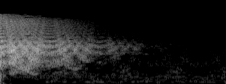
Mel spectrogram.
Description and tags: More impulse responses recorded with the DS-40 both direct to hard drive via USB and out in the field and converted and edited in Wavosaur and in Cool Edit 96 for old times sake. Subjects include outdoor equatable court, glass vases, toy reverb microphone, soda cans, parking garage and a toybox all in various versions idiot with and without noise reduction and delay effects, fun for the whole convoluted family. Recorded with a cheap party popper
